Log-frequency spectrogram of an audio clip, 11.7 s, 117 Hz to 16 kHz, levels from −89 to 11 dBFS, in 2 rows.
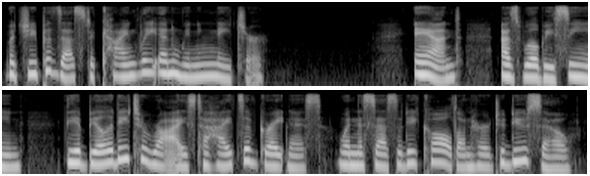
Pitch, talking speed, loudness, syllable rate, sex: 210 Hz, 150 wpm, -18 LUFS, 4.7 syllables/s, female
